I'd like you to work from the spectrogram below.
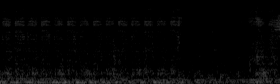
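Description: Steady rasping strokes of abrasive on a violin bow, wood and ivory being blended and smoothed, a fast repetitive rubbing rhythm up close that pauses briefly before resuming.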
